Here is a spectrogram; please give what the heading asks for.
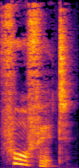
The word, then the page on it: forfeit: British English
